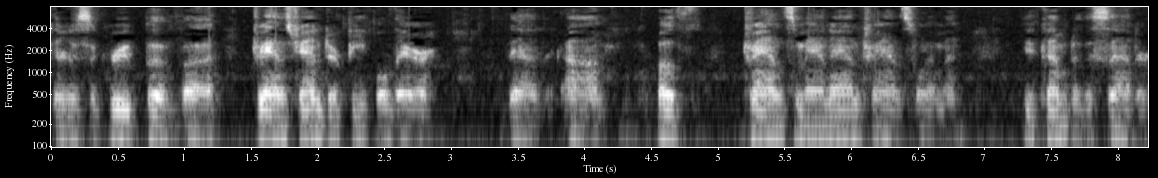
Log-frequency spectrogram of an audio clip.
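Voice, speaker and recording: A man speaks in a Southern US accent at a fairly slow pace. His speech has long, frequent pauses. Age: old. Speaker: vlogger. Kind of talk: video diary. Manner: halting.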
